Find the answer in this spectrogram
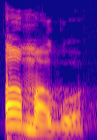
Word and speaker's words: âmago: Âmago, olha como é que eu falo, âmago. Se eu falo âmago, é porque está na antepenúltima sílaba, aqui no A.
